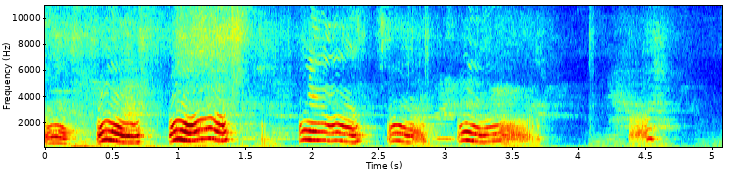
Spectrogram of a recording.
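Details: Whiny puppy cries kept up in a family home: six or seven arched, nasal yelps in quick succession, fading toward the end, with faint household background.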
